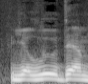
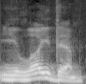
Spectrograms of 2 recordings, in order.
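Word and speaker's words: ילודים: So, by the way, clearly the Ran learns that the way to pronounce the word is not Yeludim, but Yiloidim. Because the Ran says the truth is Yiloidim, everyone agrees.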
